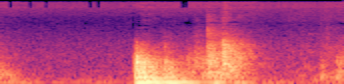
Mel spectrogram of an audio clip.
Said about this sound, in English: Let me shut my door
